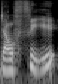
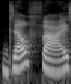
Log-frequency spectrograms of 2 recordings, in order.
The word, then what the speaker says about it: Delphi: But so you know, also in one of my very first episodes when I ever covered this case, I completely mispronounced Delphi, Indiana, and I called it Delphi, Indiana. So you might hear that a little bit too. It is Delphi.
